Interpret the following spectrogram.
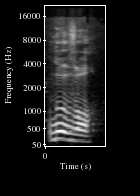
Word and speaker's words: Louisville: a Louisville native did I say it right Louisville that's how you say it Louisville Louisville I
